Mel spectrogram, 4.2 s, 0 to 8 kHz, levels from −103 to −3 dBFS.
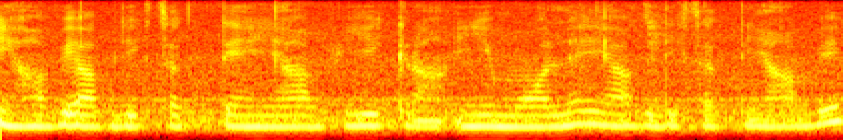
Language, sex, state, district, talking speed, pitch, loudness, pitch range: Hindi, female, Chhattisgarh, Bilaspur, 285 wpm, 205 Hz, -18 LUFS, 200-215 Hz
